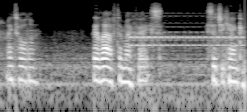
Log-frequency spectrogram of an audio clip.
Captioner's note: phone ringing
